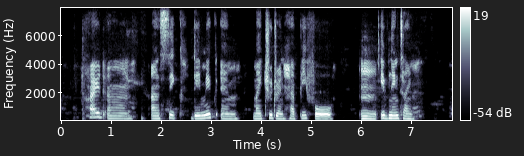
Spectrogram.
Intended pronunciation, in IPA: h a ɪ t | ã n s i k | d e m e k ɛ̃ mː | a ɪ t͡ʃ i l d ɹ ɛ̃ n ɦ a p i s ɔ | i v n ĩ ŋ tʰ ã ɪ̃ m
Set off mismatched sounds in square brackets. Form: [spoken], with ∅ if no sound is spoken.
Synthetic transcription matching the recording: h a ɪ [d] | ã n s i k | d e m e k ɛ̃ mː | a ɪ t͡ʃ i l d ɹ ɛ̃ n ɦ a p i [f] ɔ | i v n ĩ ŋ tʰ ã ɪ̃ m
